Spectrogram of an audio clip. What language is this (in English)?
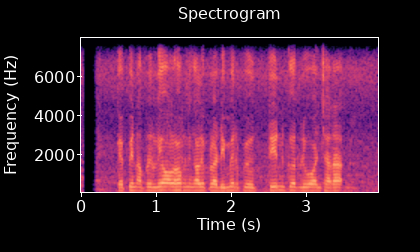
Sundanese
